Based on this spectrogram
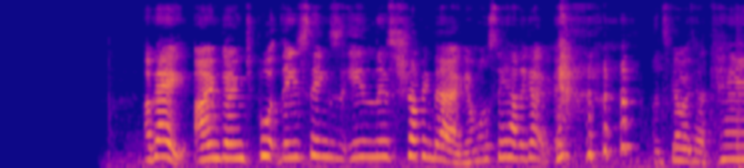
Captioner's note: laughs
